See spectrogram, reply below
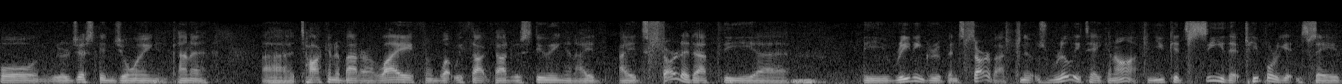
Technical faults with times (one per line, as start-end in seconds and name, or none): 1.76-3.06 sound chopped by the voice detector
4.70-4.72 sound dropped by the voice detector
6.06-6.64 comfort noise in place of the background
6.48-6.64 sound dropped by the voice detector
8.26-8.64 sound dropped by the voice detector
9.64-10.20 sound chopped by the voice detector
11.88-12.06 sound dropped by the voice detector
13.08-13.16 sound dropped by the voice detector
